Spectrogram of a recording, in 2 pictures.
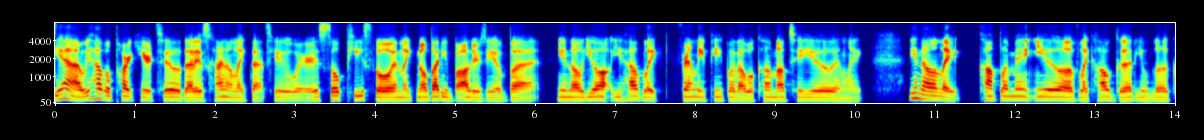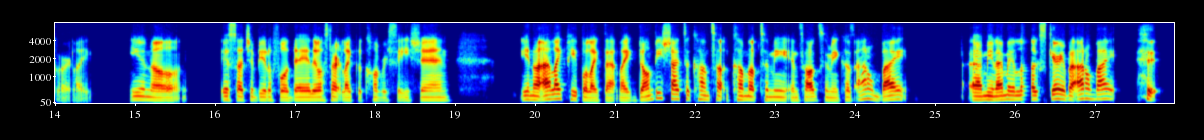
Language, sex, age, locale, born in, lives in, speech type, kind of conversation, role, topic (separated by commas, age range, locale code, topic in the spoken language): English, male, 25-29, en-US, United States, United States, conversation, unstructured, none, How have connections in your local community affected your mental health, and what can you do this week to strengthen them?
